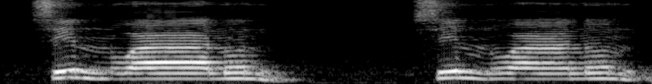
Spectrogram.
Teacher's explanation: Nah, di sini nun mati ketemu dengan wau. Walaupun nun mati ketemu dengan wau, tapi dibacanya jangan dimasukkan, jangan sampai siwanun gitu. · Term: idhar mutlak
